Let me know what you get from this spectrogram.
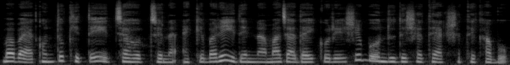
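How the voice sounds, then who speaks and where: A woman's voice: mid-range voice, fairly even intonation, fast talker, dry recording, natural voice. A woman voicing a devout, friendly young boy in a cartoon, earnest and courteous. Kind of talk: cartoon drama voice acting.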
